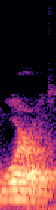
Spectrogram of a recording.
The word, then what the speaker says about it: World: é o som do l em palavras como World por exemplo muitas pessoas falam como se tivesse apenas duas sílabas mas são três worth eu vejo um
